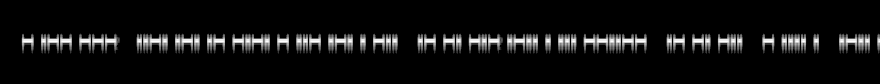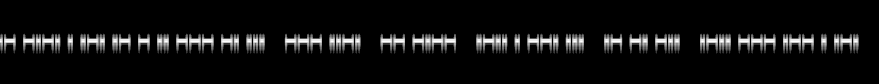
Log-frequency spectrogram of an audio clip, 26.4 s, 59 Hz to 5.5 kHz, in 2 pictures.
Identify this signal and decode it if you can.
Morse code, heard as a keyed tone, about 25 wpm, 600 Hz. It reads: TWO FRACTURED ANKLES, AND THE LACERATIONS OF MY LEGS AND LOWER
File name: learning center / tower trouble / tower trouble 25wpm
